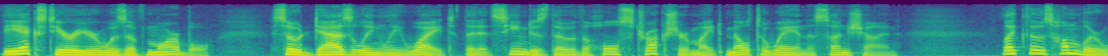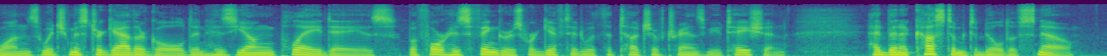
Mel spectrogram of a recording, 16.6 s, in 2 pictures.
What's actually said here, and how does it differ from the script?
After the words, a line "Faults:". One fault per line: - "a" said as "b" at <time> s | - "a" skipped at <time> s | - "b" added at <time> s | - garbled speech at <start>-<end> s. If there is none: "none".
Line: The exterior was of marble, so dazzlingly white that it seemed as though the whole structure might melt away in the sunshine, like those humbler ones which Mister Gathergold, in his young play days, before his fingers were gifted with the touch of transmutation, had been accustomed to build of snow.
The exterior was of marble, so dazzlingly white that it seemed as though the whole structure might melt away in the sunshine, like those humbler ones which Mister Gathergold, in his young play days, before his fingers were gifted with the touch of transmutation, had been accustomed to build of snow.
Faults:
none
